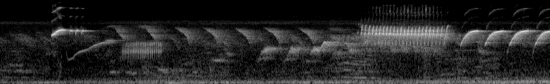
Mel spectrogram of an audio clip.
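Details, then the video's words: Canary singing, played as a lure for silent canaries: an upward slurred whistle, a series of descending repeated notes, a loud even rolling trill, then quick rising chirps. "Is Your Canary Silent⁉️🤫 Try This MAGICAL LURE for 5 Minutes!"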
